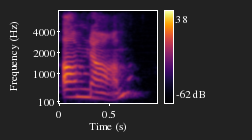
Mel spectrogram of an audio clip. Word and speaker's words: Om Nom: I keep saying om-num-num, but I'm like, I know it's the wrong name. – Well, you're close. Om nom.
